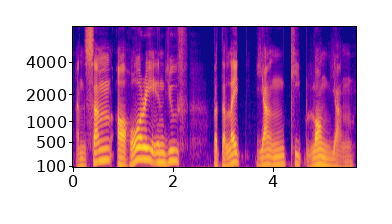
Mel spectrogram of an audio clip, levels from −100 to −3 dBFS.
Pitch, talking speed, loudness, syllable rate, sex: 130 Hz, 140 wpm, -20 LUFS, 3.3 syllables/s, male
